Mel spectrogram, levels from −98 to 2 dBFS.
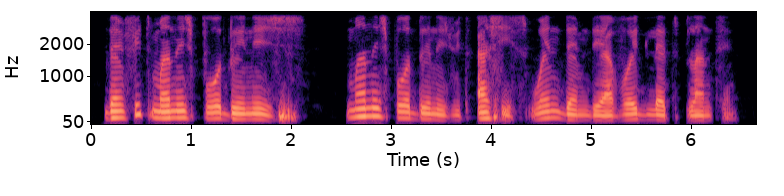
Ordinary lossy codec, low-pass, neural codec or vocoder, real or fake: none; 3.6 kHz; none; real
